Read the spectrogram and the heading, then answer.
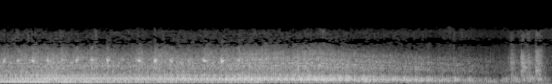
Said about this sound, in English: The truck has no headlights on it, but it's going to pass right by us.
